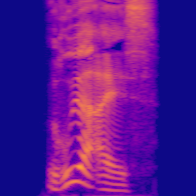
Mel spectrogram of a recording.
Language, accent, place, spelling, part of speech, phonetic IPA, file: German, Germany, Berlin, Rühreis, noun, [ˈʁyːɐ̯ˌʔaɪ̯s], De-Rühreis.ogg
- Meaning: genitive singular of Rührei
